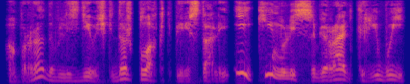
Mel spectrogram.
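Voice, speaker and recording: Expressive woman reading a children's story. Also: a bass voice, a little fast, husky, no room sound, clean studio sound. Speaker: reader.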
